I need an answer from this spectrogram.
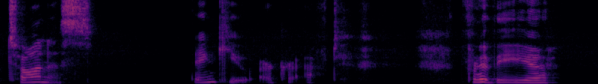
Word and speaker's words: Taunus: Ah, it's pronounced like Tauntaun in Star Wars, so Taunus.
